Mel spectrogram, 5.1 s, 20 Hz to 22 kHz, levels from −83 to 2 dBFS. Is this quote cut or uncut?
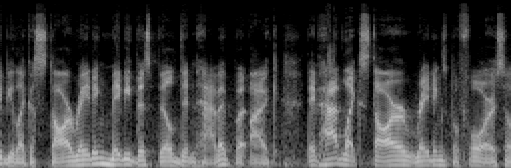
uncut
